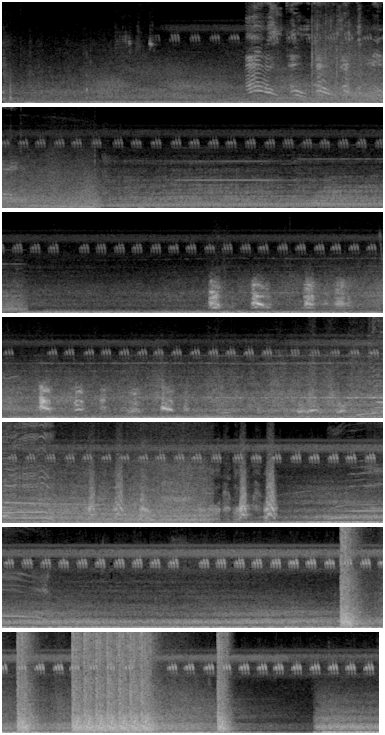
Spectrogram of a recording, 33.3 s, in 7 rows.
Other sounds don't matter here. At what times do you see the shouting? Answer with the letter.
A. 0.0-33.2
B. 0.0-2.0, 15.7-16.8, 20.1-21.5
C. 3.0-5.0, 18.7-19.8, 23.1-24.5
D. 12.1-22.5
C.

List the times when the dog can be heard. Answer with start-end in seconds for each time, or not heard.
12.1-22.5.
